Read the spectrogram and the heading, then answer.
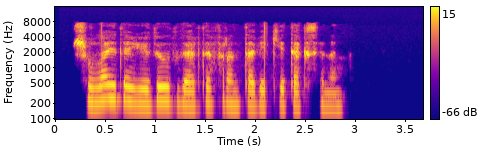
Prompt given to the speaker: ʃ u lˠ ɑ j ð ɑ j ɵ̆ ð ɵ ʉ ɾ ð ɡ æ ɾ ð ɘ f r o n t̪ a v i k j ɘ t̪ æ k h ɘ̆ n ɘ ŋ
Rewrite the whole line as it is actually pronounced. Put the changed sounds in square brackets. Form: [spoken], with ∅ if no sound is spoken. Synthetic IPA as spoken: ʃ u lˠ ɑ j ð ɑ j ɵ̆ ð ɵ ʉ [∅] ð ɡ æ ɾ ð ɘ f r o n t̪ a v i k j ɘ t̪ æ k [s] ɘ̆ n ɘ ŋ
